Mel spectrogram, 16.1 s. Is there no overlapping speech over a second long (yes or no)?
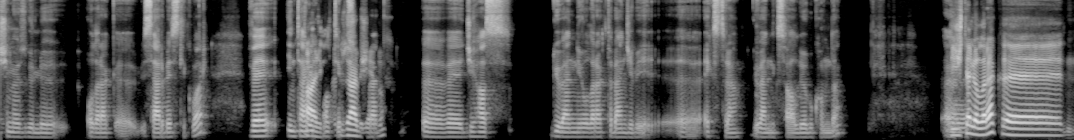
no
